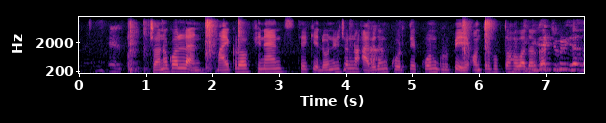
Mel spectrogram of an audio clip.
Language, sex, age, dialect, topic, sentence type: Bengali, male, 18-24, Standard Colloquial, banking, question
